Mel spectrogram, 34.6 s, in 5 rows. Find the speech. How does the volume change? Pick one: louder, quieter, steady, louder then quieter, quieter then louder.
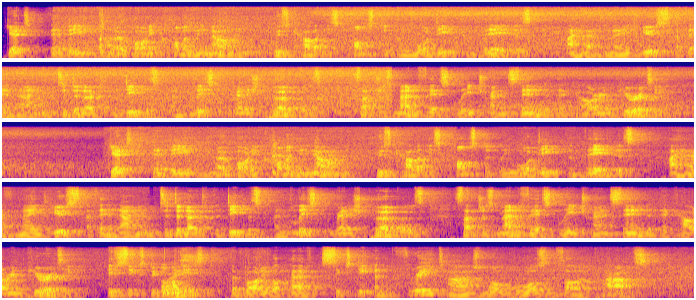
steady.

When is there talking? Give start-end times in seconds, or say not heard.
0.0-13.6, 14.8-34.1.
